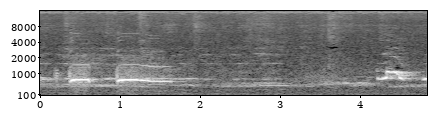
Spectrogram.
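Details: Zebra dove of the Bangkok type, described as a loud, actively singing bird: two drawn-out mellow coos about half a second apart, a quiet pause, then a final wavering note.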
